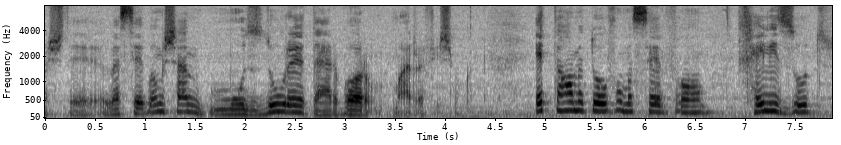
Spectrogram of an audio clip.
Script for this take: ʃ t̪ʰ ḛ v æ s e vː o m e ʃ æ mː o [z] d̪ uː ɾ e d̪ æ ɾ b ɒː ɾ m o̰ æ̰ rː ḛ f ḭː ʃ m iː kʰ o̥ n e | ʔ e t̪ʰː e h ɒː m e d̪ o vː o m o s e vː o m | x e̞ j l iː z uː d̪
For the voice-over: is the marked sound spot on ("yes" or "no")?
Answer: yes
